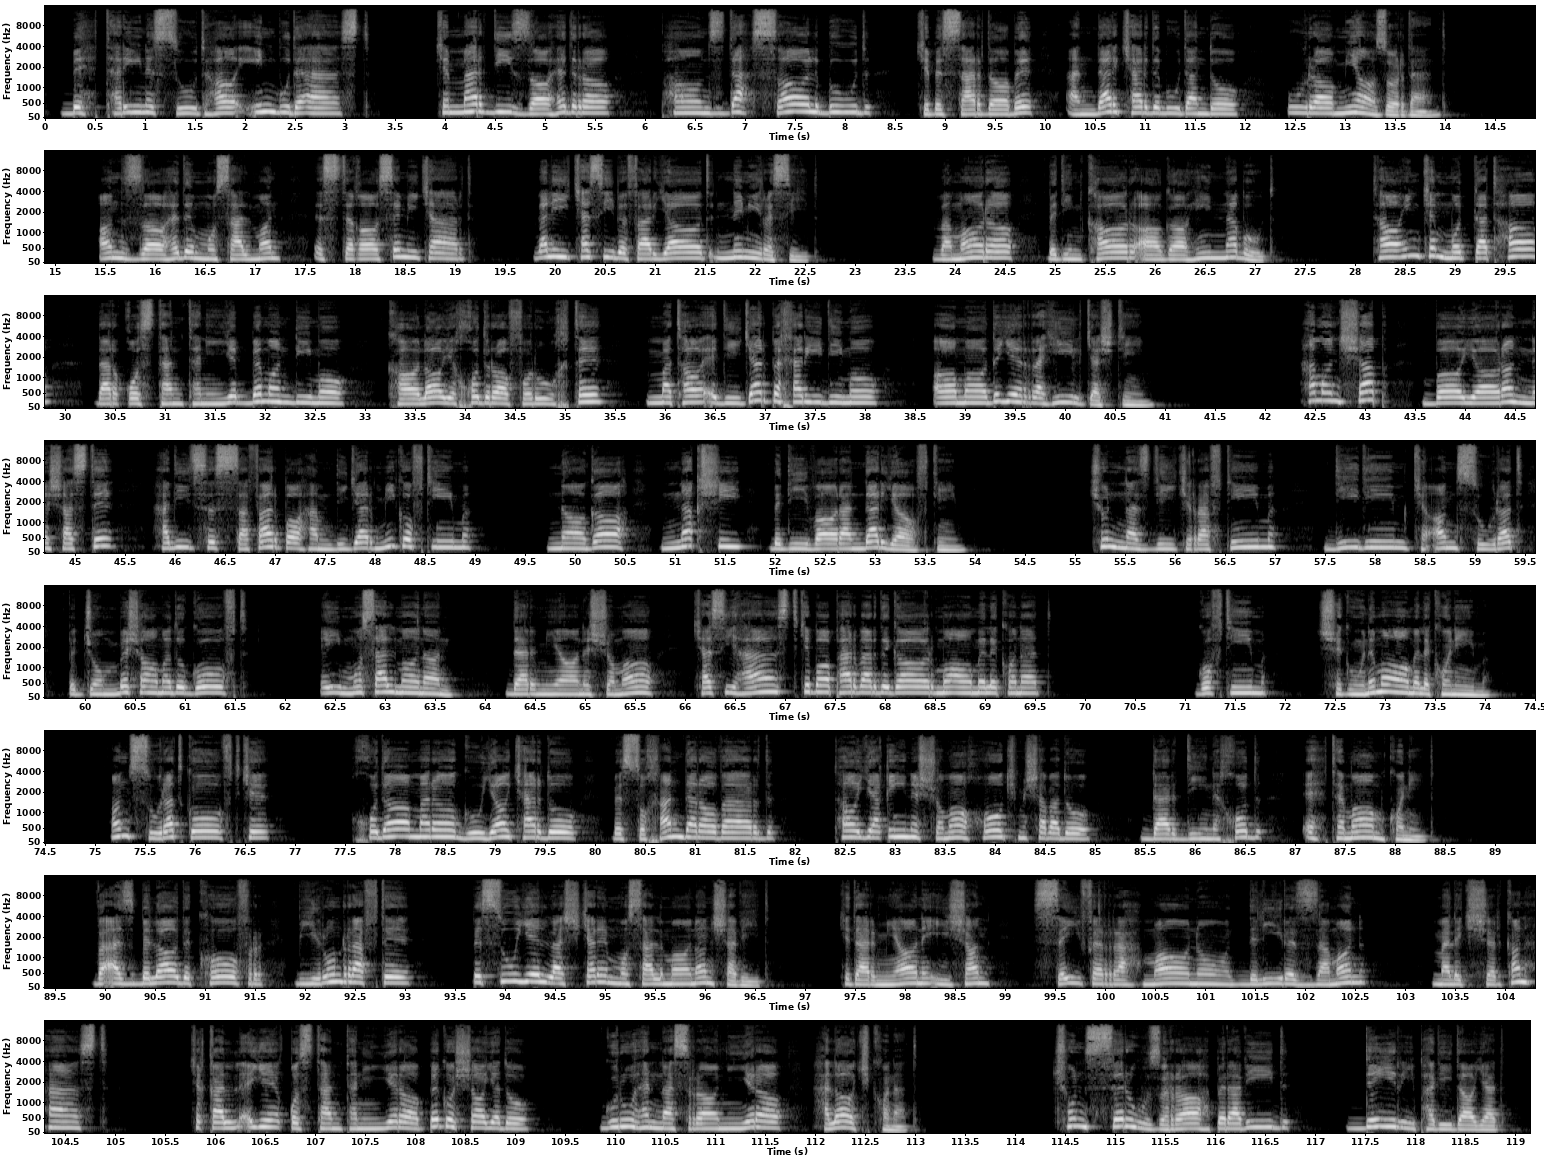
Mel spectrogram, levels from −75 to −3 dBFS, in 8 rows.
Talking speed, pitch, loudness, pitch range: 85 wpm, 180 Hz, -20 LUFS, 155-200 Hz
